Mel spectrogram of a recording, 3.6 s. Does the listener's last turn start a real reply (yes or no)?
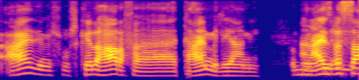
no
